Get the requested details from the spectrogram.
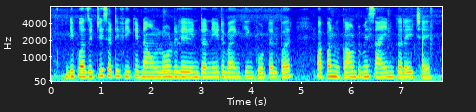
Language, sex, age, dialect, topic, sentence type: Magahi, female, 51-55, Western, banking, statement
